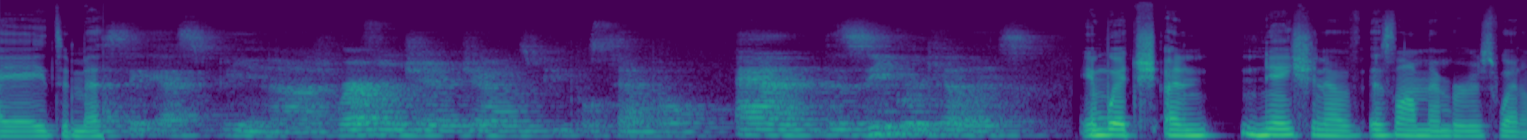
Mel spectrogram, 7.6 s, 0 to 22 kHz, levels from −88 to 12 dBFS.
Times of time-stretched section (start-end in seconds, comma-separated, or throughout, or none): 5.52-7.63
